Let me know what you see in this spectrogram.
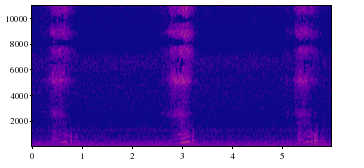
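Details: About 7-year-old female lap cat napping on top of her owner, snoring loudly; snoring.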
